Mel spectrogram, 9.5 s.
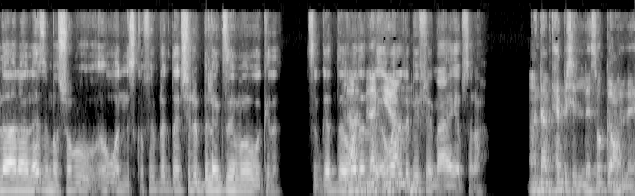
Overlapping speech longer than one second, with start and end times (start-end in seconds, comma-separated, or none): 5.1-6.3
